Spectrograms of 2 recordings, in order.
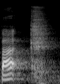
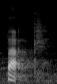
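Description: First: The final k is released strongly and heavily. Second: The final k is released lightly and softly. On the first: The speaker calls it wrong. "we wouldn't say back" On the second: The speaker calls it right. "we'd say back"

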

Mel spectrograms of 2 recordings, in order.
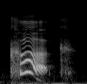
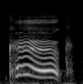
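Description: First: The vowel is a short 'oo' as in book. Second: The vowel is a long 'oo' as in moon. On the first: The speaker calls it right. "Try the UH pronunciation" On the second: The speaker calls it wrong. "Try OO first. ... that doesn't sound right"

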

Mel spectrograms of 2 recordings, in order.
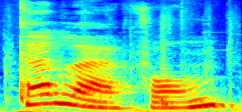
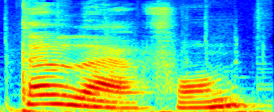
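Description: No difference in how they are said.

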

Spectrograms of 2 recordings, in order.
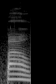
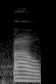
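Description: First: The syllable is said with a falling tone. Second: The syllable is said with a low tone. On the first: "ไม่โท" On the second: "ไม่เอก"

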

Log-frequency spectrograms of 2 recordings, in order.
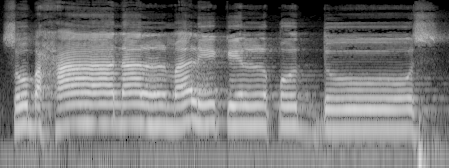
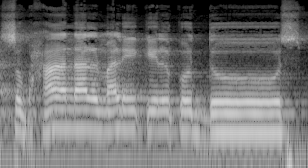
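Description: First: It is highest, longest and in a deep voice. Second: It is fairly short and not very loud. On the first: "ketiga ditinggikan dan amplitudonya diperpanjang dan suaranya diperbesar" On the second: "yang awal tidak begitu panjang dan tidak begitu keras"

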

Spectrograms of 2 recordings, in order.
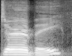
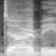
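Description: First: It is pronounced unlike the English town name. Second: It is pronounced like the English town name. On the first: This refers to the ancient city. The speaker calls it right. "but Derby" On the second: This refers to the town in England. The speaker calls it wrong. "Not Derby, that's in the north of England"

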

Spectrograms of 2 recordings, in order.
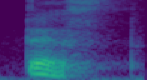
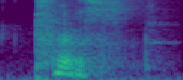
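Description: First: The first t has no puff of air. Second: The first t has a strong puff of air. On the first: "Берем русское слово. ... листочек бумаги остается на месте" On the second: "листочек колеблется каждый раз, когда я произношу первое «т». Это и есть придыхание"

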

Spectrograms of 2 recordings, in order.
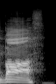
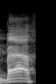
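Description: First: It is said with a British pronunciation. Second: It is said with an American pronunciation. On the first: "The British say Both" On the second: "We say Bath"

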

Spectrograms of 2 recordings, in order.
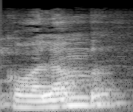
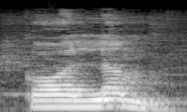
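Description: First: A b sound is heard at the end. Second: No b sound is heard at the end. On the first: The speaker calls it wrong. "ना कि कॉलम्ब" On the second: The speaker calls it right. "कॉलम है ना"

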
